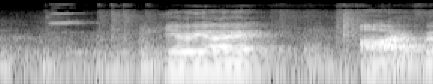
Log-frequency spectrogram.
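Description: An elevator chime rings on arrival.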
